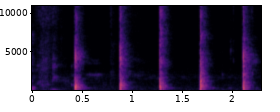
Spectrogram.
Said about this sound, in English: golf clap, everybody.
